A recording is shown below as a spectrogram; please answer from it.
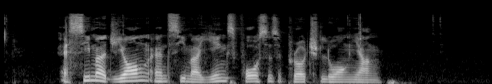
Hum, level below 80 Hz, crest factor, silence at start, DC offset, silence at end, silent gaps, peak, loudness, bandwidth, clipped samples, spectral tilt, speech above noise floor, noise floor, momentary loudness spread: none; -48 dBFS; 18 dB; 0.6 s; under 0.1%; 0.95 s; none; -2 dBFS; -18 LUFS; 11.5 kHz; under 0.1%; -4.5 dB/octave; 45 dB; -63 dBFS; 9 LU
